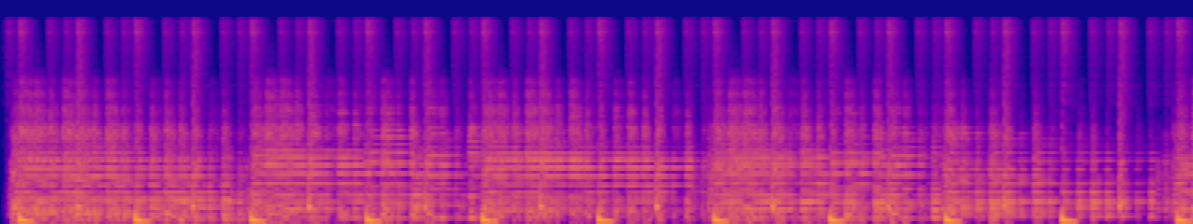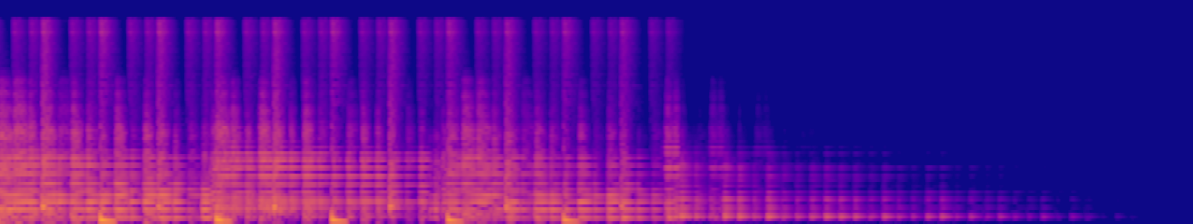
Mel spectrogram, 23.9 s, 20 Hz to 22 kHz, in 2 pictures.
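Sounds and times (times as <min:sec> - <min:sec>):
tremolo sequence: 0:00.0 - 0:18.7.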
